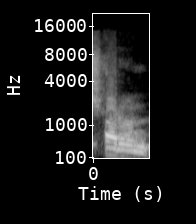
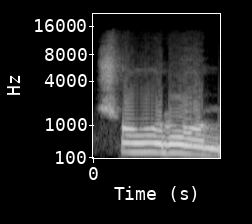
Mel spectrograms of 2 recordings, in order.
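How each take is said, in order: First: স্মরণ said plainly as shaw-ron with no nasal; East Bengal pronunciation. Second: স্মরণ said with a nasal glide, like shawng-ro; nasal pronunciation. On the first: Teacher to class, showing the East Bengal reading, স্মরণ as shaw-ron. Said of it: "পূর্ববঙ্গ উচ্চারণে normal হবে". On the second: Teacher to class, showing the nasal reading, স্মরণ as shawng-ro. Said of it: "চন্দ্রবিন্দু ম ফলাটা যখন উচ্চারণ হয় নাসিক হয়". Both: Shown as a demonstration.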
